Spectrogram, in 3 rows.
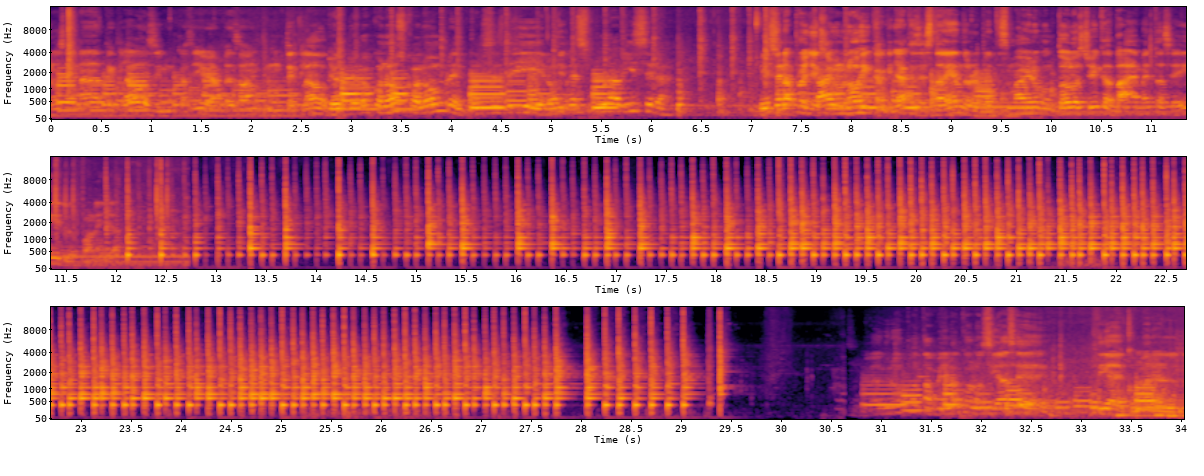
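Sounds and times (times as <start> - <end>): djembe played with hands: 0.0 - 29.6.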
